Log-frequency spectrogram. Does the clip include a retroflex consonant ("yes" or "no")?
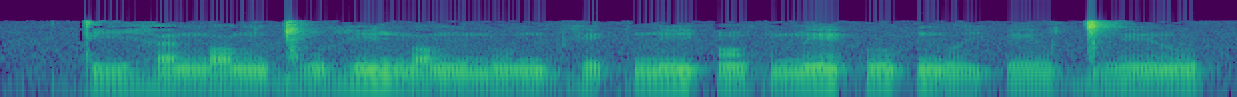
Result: no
